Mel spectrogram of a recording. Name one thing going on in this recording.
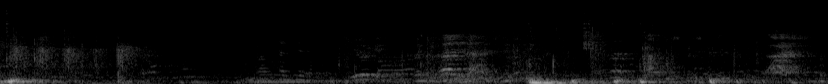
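A band plays softly on a stage in a large hall.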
